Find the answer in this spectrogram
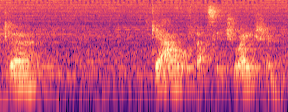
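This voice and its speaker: The speech moves at a fairly quick pace. Audible room echo and noticeable background noise accompany it. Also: woman. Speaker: youth commission member. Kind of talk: personal testimony to camera. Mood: serious, composed, personal account. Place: meeting room.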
